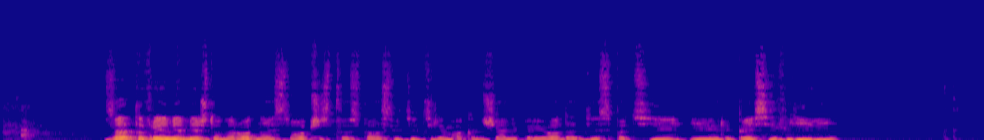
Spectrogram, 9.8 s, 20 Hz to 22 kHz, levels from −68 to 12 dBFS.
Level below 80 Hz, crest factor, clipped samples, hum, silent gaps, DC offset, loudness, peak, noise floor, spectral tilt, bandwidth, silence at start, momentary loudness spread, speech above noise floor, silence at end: -56 dBFS; 20 dB; under 0.1%; none; none; under 0.1%; -22 LUFS; -4 dBFS; -66 dBFS; -7 dB/octave; 14 kHz; 0.2 s; 13 LU; 45 dB; 1.45 s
